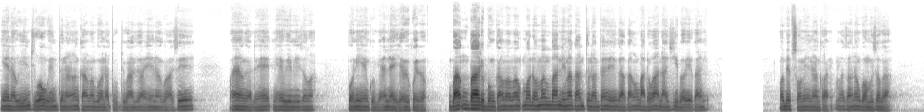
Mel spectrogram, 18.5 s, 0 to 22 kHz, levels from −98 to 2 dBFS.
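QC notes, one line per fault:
14.43–15.26 s, rebuffering stall: the speech drops to silence for 0.82 s, then resumes exactly where it stopped, as playback waited for more downloaded audio.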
